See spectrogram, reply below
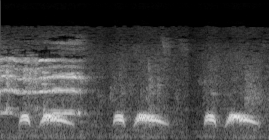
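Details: Spotted dove cooing in the thổ sấm style, used to provoke other birds. Low, hollow coos come in pairs, a brief note then a longer falling one, three pairs in all, with a buzzy harmonic sound overlapping the first pair.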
